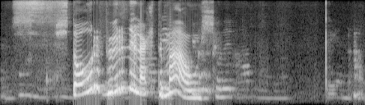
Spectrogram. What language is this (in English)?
Icelandic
